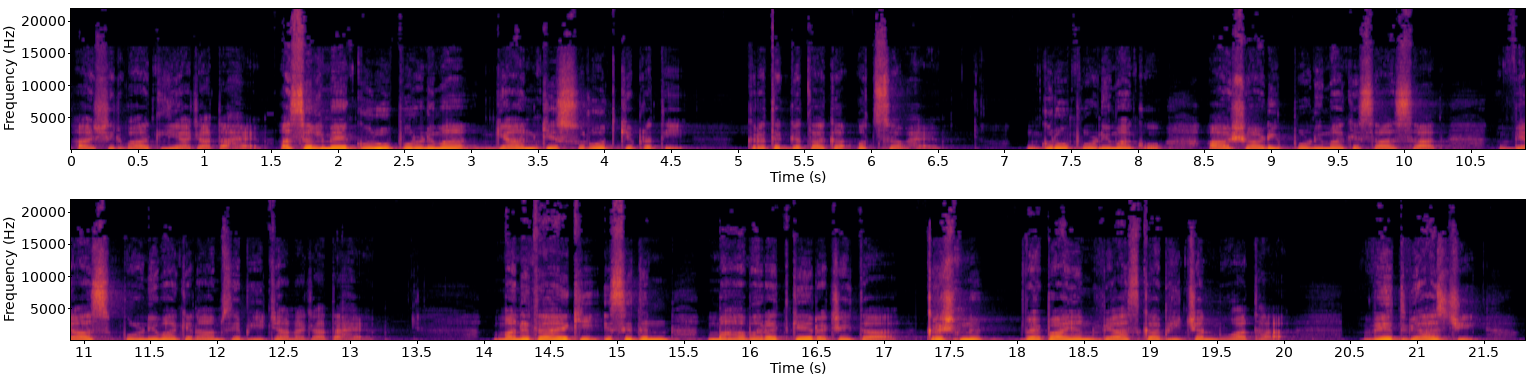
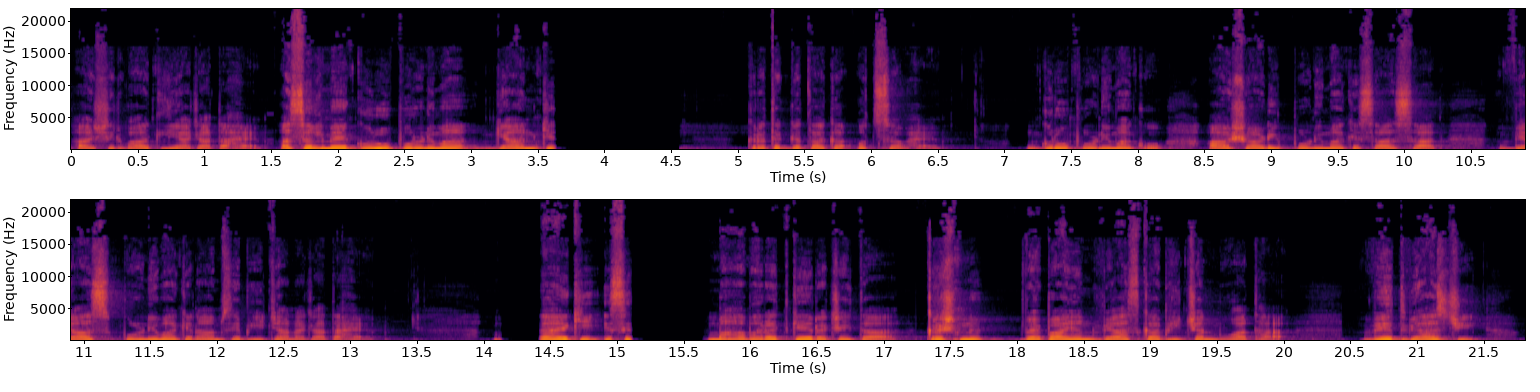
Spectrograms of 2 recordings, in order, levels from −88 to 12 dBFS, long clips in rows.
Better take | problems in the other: first | audio cutting out; at 3.5 s for 1 s, at 14 s and at 15 s for 0.5 s

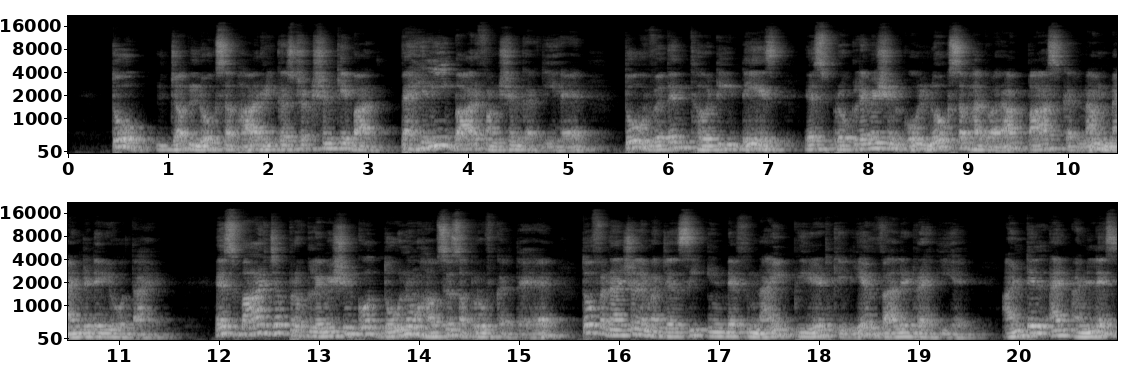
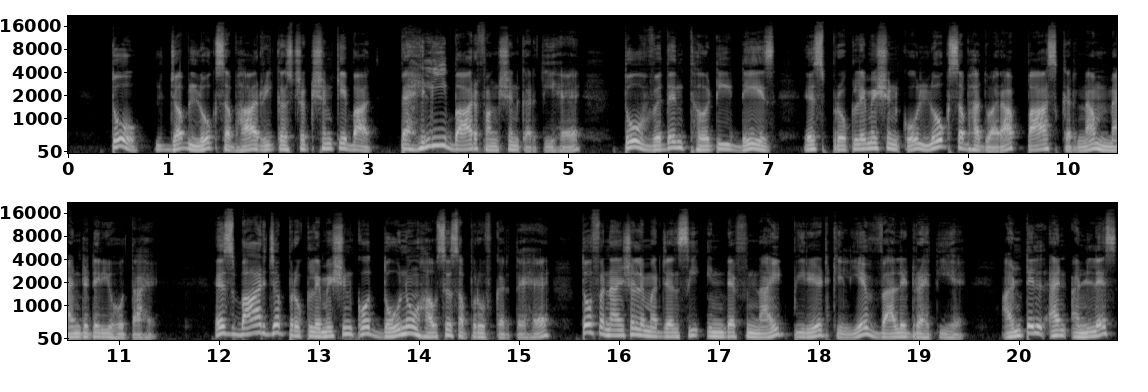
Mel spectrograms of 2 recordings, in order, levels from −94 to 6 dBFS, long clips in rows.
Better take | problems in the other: second | off-mic speech; far // room echo; slight; dies away in 0.4 s

